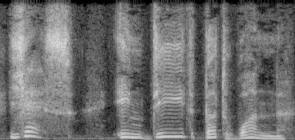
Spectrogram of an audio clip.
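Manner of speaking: put-on high, wistful old major; sighing. A narrator's reading. Major admits one thing is missing, with a sigh. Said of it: "said the major with a sigh".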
